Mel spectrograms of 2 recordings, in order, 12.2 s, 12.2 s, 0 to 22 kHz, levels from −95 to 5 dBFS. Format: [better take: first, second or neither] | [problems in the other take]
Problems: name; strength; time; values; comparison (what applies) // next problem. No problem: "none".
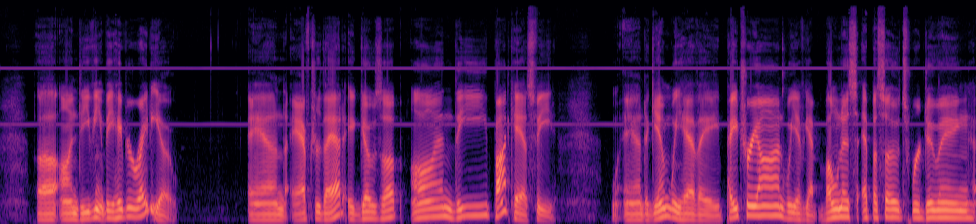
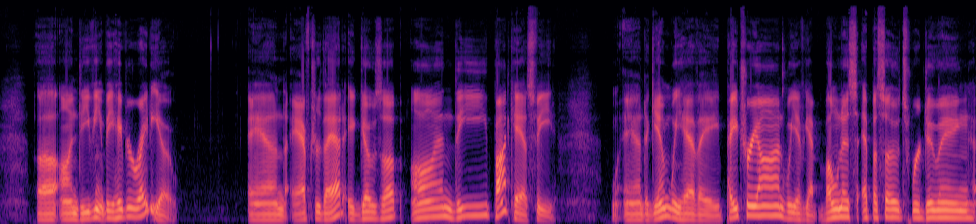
second | high-pitched whine; faint; throughout; 2 kHz, 30 dB below the speech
